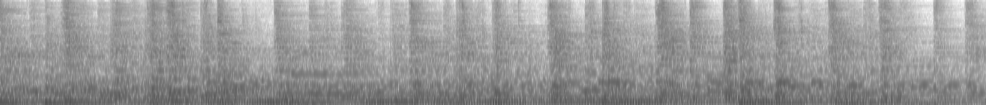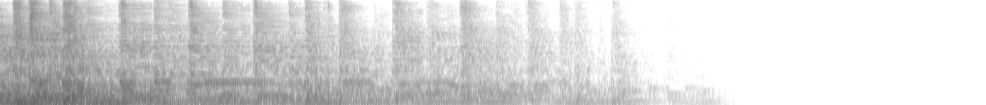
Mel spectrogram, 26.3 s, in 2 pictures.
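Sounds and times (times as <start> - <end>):
instrumental intro: 0.0 - 18.3.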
